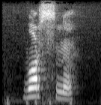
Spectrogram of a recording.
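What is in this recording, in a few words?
"ворсны", Komi, female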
